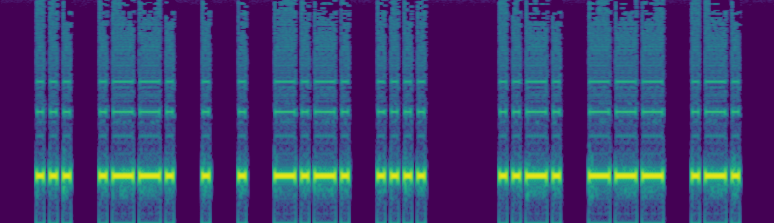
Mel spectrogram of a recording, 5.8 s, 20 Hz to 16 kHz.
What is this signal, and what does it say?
Morse code, heard as a keyed tone, about 24 wpm, spaced as for 20 wpm, 800 Hz. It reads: SPEECH FOR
